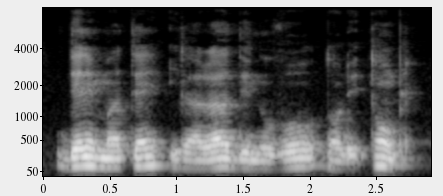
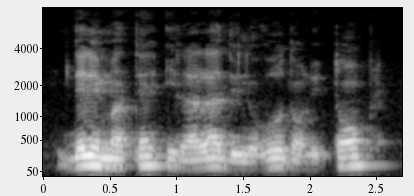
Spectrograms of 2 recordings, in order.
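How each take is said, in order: No difference in how they are said.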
